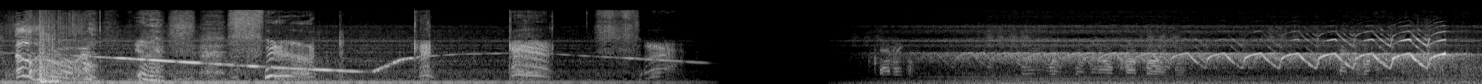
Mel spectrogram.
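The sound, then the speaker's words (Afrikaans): An ambulance siren wails in a long falling then rising sweep amid bursts of rumbling street noise, cuts out briefly, then returns as a rapid, steady yelping siren, fairly loud. “Hoekom is die ambulans hier?”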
